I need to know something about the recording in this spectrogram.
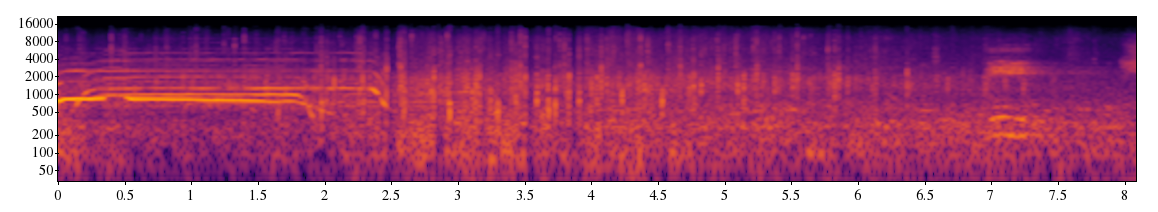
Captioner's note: applause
